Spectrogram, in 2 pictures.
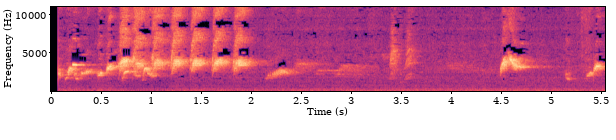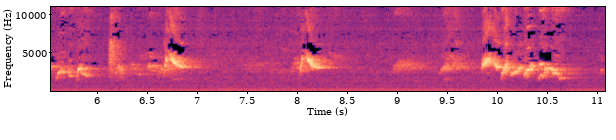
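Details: Caged red-whiskered bulbul from Sông Kon, a young bird just past its wild moult, singing in the morning while sunbathing; bright whistled phrases with quick rising and falling slurred notes, delivered in bursts separated by short pauses.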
